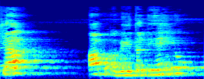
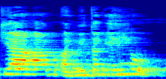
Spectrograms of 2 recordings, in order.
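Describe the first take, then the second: First: It is said with a sense of surprise. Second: It is said as a questioning inquiry. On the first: The speaker is astonished the person remains. The speaker calls it right. "इसे ऐसे बोलेंगे" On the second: The speaker is asking for information. The speaker calls it wrong. "इसे ऐसे नहीं बोलेंगे कि ... तो फिर वो पूछने के भाव में हो जाएगा"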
